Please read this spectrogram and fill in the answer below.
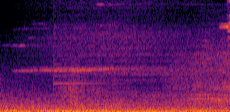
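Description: Horror-trailer sound design: a loud, steady low rumble with thin, high whining tones held over it.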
